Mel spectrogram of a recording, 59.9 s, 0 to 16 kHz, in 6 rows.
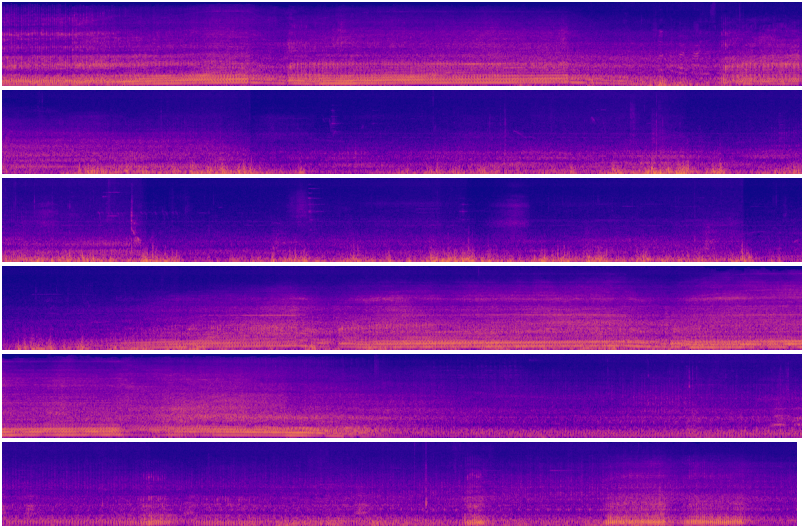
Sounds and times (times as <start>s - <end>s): Engine: 0.0s - 59.9s
Outside, urban or manmade: 0.0s - 59.9s
Truck: 0.0s - 59.9s
Speech: 8.2s - 9.2s.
